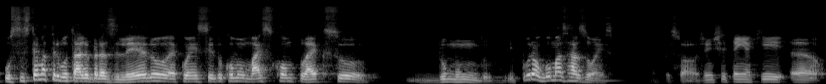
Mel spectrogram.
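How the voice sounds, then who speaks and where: A man's voice: mid-range voice, darkish tone. A man with a Brazilian Portuguese accent, a tax expert explaining reform in a webinar, peppering his points with "tá?" and "né". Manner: explanatory, many filler tags like "tá?" and "né". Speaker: regulatory director, tax expert.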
